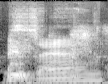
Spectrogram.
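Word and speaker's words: Xan: Zan I will spell it for you.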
